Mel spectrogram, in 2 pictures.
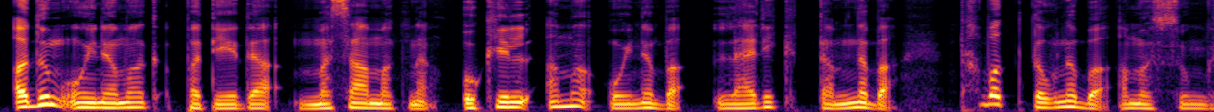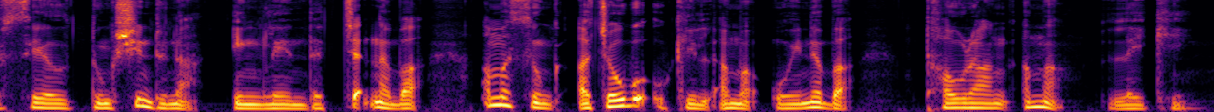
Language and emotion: Manipuri, neutral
